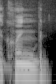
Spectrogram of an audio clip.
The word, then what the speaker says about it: Qing: So in 1895, the island came under full Chinese control during the Qing Dynasty. It's Q-I-N-G. I'm not sure I'm pronouncing that properly, but that's how I would say it. – That works.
